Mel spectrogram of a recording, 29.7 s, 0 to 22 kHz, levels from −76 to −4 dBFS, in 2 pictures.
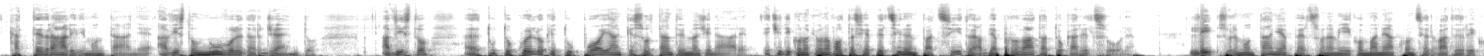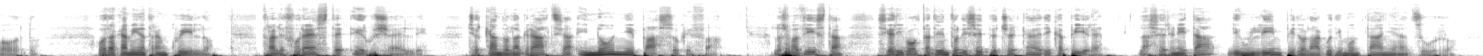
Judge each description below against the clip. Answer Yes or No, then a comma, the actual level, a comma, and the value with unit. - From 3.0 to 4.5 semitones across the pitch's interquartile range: Yes, average, 3.5 semitones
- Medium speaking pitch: No, low, 120 Hz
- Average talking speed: No, fast, 175 wpm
